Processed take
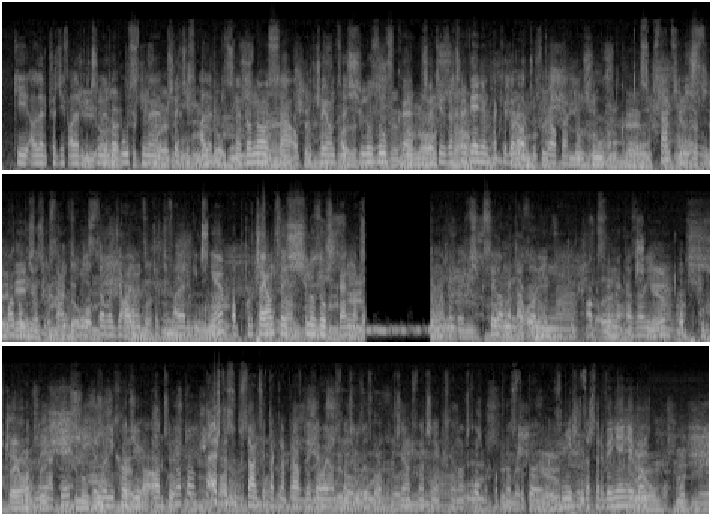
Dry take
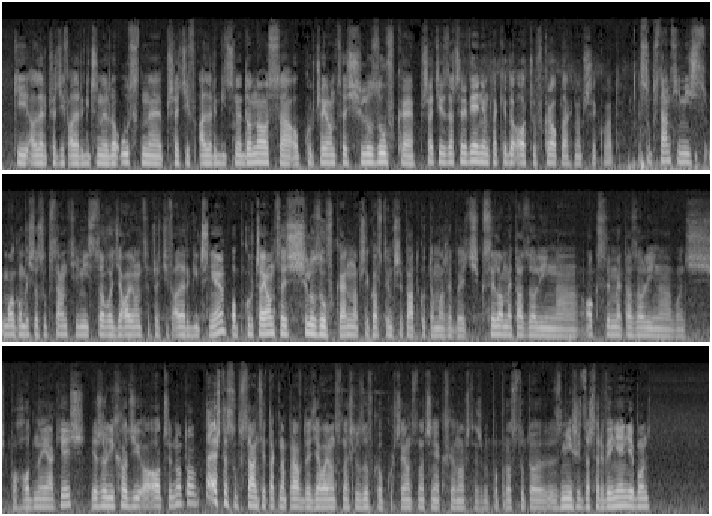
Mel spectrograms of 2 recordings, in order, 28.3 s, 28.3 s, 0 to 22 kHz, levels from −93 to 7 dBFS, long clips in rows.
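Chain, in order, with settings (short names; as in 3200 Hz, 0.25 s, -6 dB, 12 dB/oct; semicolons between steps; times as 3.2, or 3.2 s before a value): echoes that change speed 0.777 s, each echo -6 st, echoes 3; added harmonics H 6 -21 dB, 8 -32 dB, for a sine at -4 dBFS; 14.28–15.15 Butterworth band-pass 210 Hz, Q 7.9; gain -8.5 dB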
